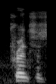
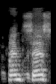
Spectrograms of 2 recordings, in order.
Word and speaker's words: Princes: Now, is it Princess or Princess? Because there's a really big debate about that. It's Prince. Because it's spelled wrong on the release. It's not Princess. Is it really? Yeah. That can't be Princes of Hell. Princes? It's Princes. Yes, Princes.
